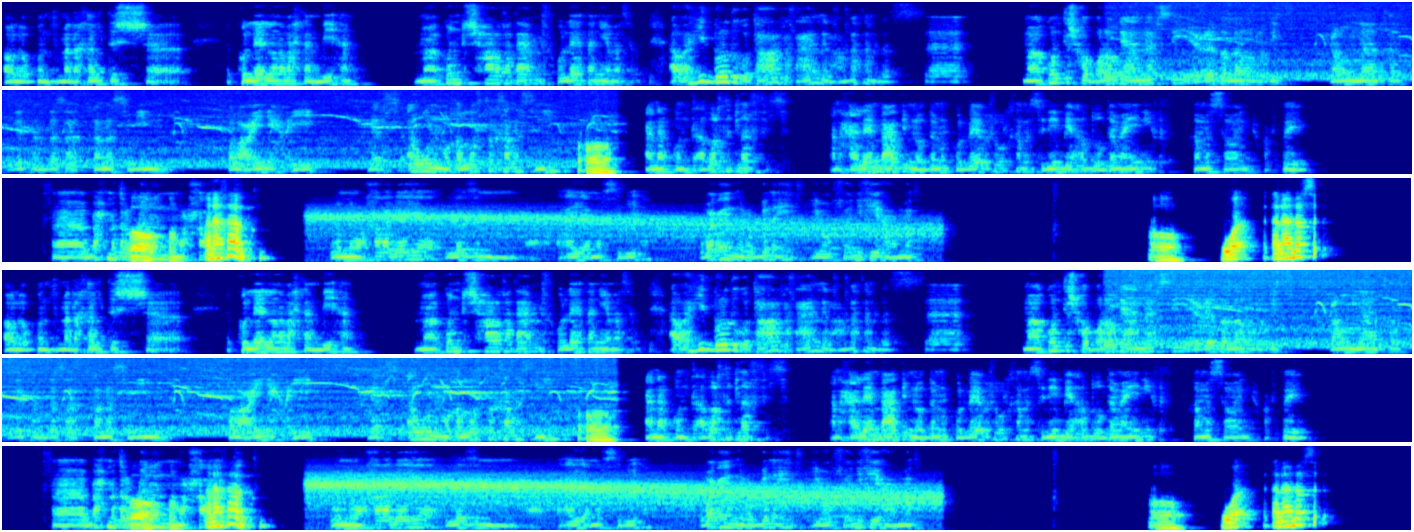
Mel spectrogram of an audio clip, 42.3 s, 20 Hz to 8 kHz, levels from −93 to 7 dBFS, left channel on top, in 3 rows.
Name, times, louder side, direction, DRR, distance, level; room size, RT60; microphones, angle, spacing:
voice 1, 0.0-1.8 2.4-3.6 4.1-9.6 10.2-12.8 13.3-15.8 16.4-17.3 17.7-19.7 20.5-21.9 22.4-25.8 26.0-27.1 28.6-30.6 31.5-34.8 35.2-37.4, equal, 5° right, 1.8 m, -44 dB
Gull seagull, 11.0-20.3, right 6 dB, 40° right, 1.0 m, -47 dB
voice 2, 19.9-20.2 29.5-29.9 30.2-30.6 39.7-40.0 40.4-41.3, left 4 dB, 65° left, 0.6 m, -27 dB
sound 1, 31.2-37.6, right 7 dB, 65° right, 0.5 m, -42 dB
16.0 x 7.6 x 4.8 m
head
